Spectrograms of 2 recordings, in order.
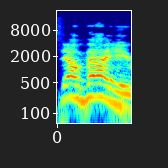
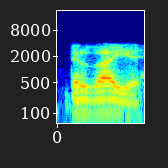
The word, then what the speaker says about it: Del Valle: It's Zelvalier, right? I was 20 years I've known you. I've never pronounced your last name right. Zelvalier, right? Del Valle, yes.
